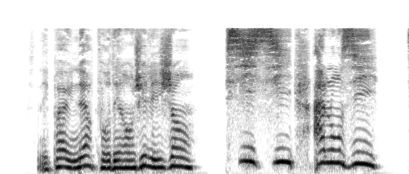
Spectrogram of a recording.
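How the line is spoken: Exclaiming. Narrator (French): s'écria Jake

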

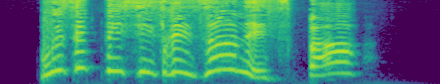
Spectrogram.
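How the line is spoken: Shrill question. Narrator (French): demanda-t-elle d'une voix stridente

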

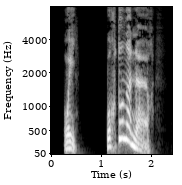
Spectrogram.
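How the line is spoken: Quick reply. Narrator (French): répondit vivement

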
